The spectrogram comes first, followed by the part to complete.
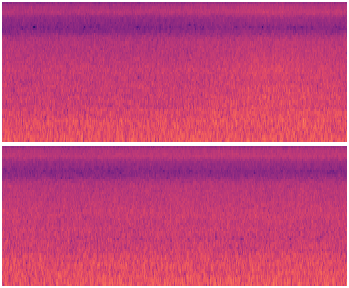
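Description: Creek water rushing over rock ledges and small cascades: a steady, even rush that grows slightly louder about four seconds in.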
